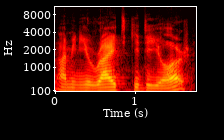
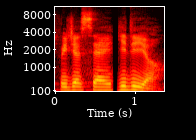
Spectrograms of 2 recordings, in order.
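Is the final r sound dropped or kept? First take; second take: kept; dropped. First: The final r sound is kept. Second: The final r sound is dropped. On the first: "you write" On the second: "in the spoken Turkish, we just say"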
